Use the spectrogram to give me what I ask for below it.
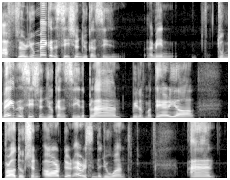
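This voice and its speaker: On a very clean recording with a silent background, a man with a Venezuelan accent speaks at a moderate pace in a high voice, his intonation lively and broken by long, frequent pauses. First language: Spanish. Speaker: engineer. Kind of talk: software demo walkthrough. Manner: halting, with fillers and repetitions.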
